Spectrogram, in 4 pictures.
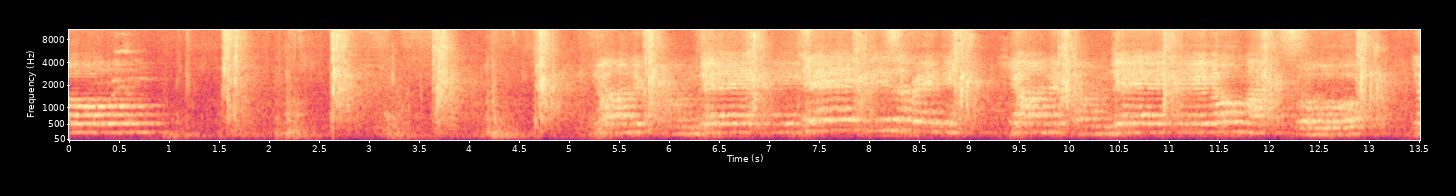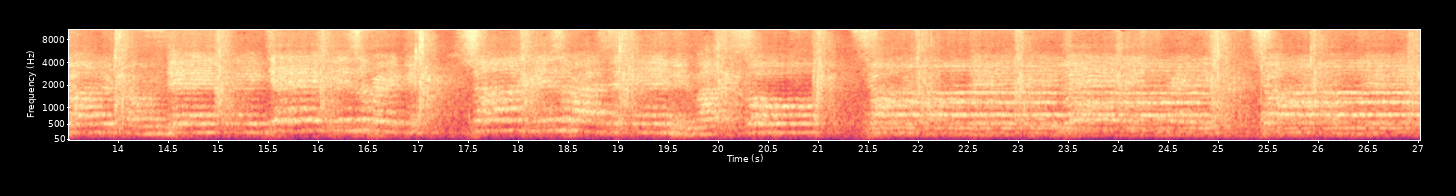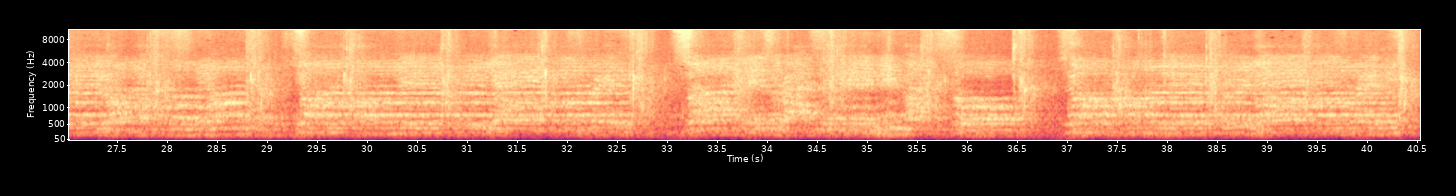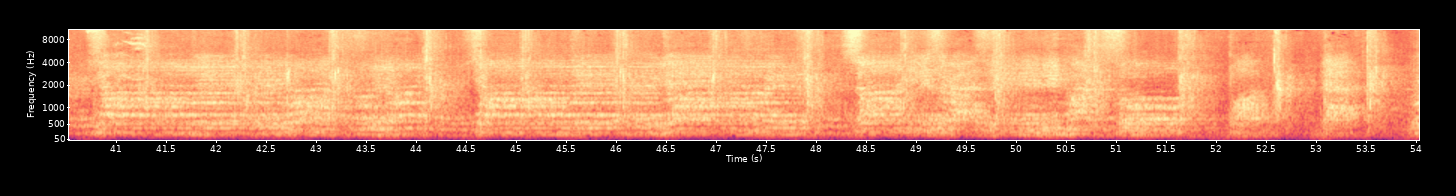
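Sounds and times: mixed choir singing in harmony: 0:00.0 - 0:01.4, 0:04.7 - 0:54.0.

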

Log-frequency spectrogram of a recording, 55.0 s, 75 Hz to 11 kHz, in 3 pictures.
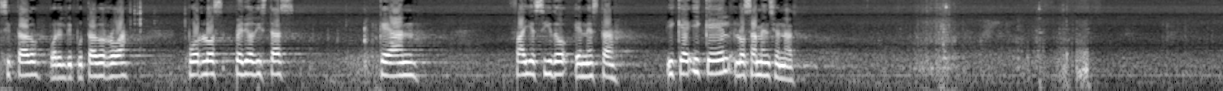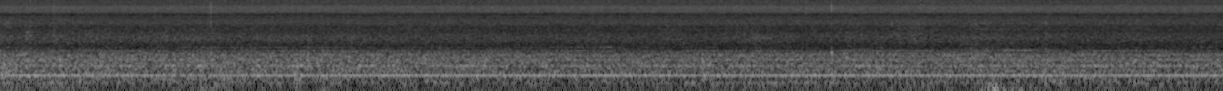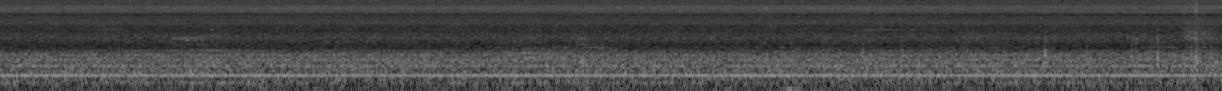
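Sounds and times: room hum and hiss: 0:00.0 - 0:55.0.

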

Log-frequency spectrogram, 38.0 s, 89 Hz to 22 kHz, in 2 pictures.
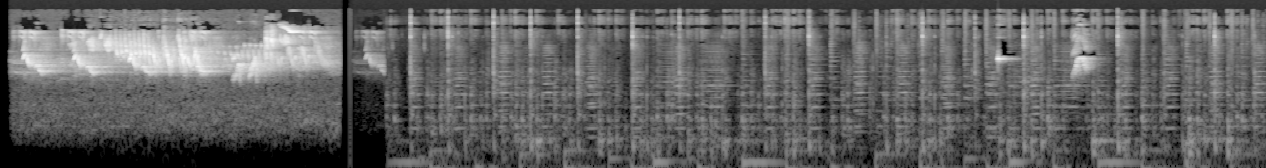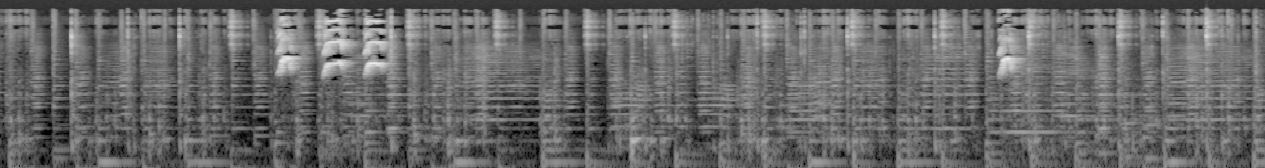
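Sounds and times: cockatiel chirping: 0:00.2 - 0:05.8, 0:15.0 - 0:15.3, 0:16.1 - 0:16.4, 0:23.1 - 0:24.9, 0:34.0 - 0:34.4
background music with beat: 0:05.8 - 0:37.9.

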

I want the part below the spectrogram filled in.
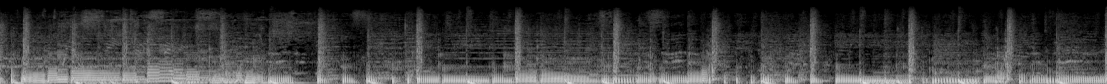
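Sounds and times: bass guitar played fingerstyle: 0:00.0 - 0:11.0.

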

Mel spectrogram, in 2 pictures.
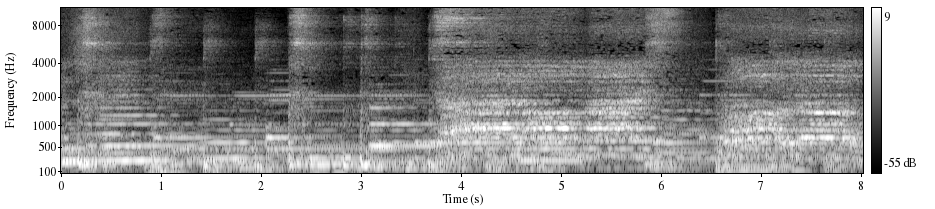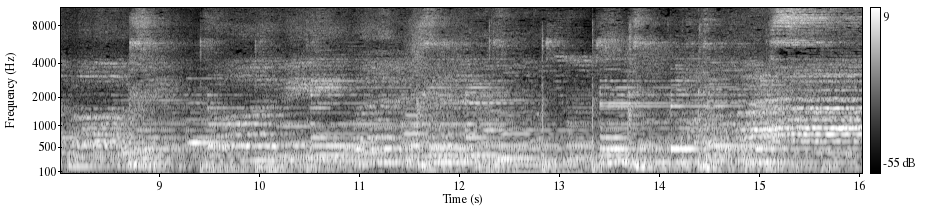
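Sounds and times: electric bass guitar: 0:00.0 - 0:16.0
keyboard: 0:00.0 - 0:16.0
gospel choir singing: 0:03.5 - 0:16.0.

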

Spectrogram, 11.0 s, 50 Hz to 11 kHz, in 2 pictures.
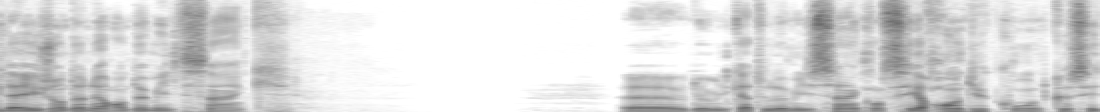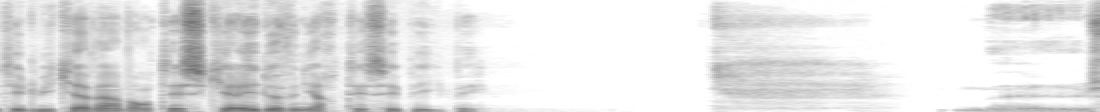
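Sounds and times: breath into microphone: 0:02.6 - 0:03.1, 0:09.1 - 0:10.0.

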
